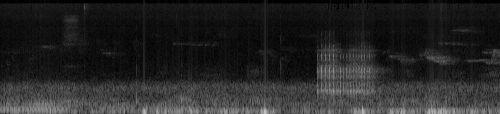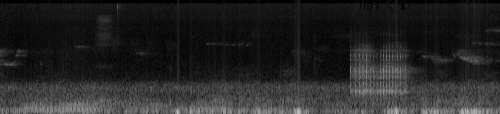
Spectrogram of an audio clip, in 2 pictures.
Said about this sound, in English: Lovely, great spotted woodpecker and very, well, a good sound to hear at the moment. That's their sort of courtship. That is their song, which is amazing.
